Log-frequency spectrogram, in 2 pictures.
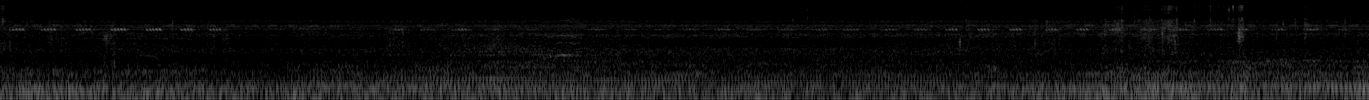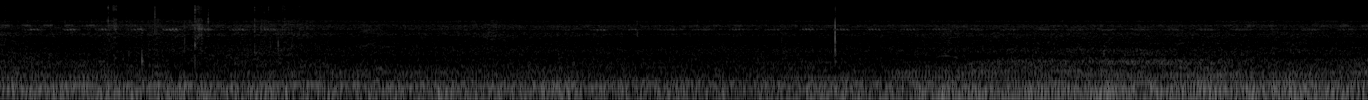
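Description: Dry leaves rustle under a small monkey moving on the forest floor.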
